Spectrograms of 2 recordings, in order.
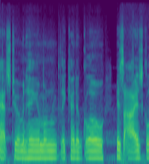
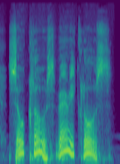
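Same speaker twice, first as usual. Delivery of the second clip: put-on assumed Chinese accent, pitched high; 8 semitones higher than usual. Retelling a man's reply once the offer reaches a hundred: put-on Chinese accent. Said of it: "kind of like a Chinese accent type".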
